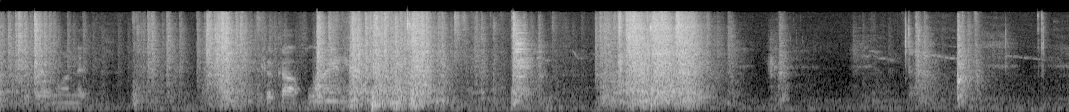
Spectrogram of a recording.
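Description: Cordless impact driver with a socket running in several short rattling bursts, each opening with a quick rising whine, as it spins nuts and screws off a sheet-metal dryer panel. A few sharp metal clicks of tools being handled come near the end.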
